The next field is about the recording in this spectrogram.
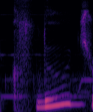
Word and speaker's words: Cluj: I've just been on a road trip from Berlin to Romania via Prague and Budapest all the way to Cluj, Romania. – Uh-huh. – I'm probably saying that wrong. – No, you are saying it correctly.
